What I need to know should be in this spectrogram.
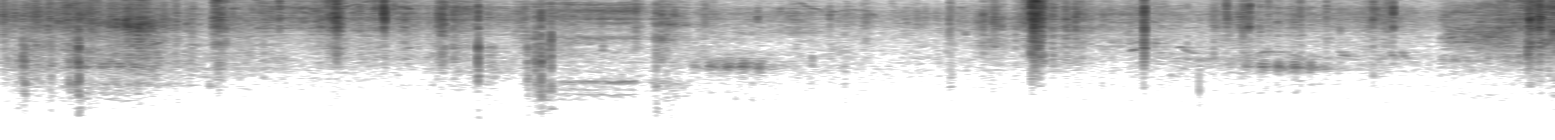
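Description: An animal snuffles and digs through dry leaves and twigs close by, with soft crackles and rustles.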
